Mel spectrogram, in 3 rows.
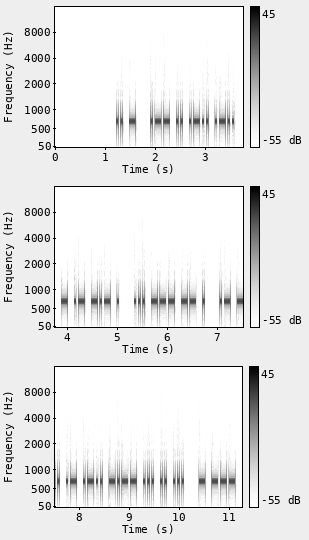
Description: Morse code, heard as a keyed tone, about 28 wpm, 700 Hz. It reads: IT WILL TAKE SOME ANALYSIS TO
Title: Sentences from Top 1000 Words - Review Part 5 - 28wpm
